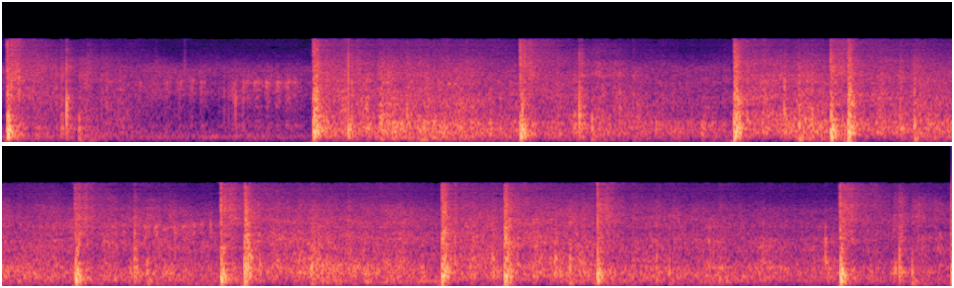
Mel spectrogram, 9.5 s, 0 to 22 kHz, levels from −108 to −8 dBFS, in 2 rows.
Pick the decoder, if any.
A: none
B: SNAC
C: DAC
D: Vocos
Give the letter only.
C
